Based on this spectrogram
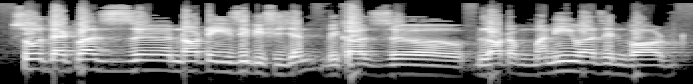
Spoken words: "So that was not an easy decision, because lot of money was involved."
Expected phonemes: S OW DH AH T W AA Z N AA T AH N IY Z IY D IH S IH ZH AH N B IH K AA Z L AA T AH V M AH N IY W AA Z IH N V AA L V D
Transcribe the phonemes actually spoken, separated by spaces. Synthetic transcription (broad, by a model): S OW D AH T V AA Z N AA T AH IY Z IY D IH S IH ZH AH N B IH K AA Z L AA T AH V M AH N IY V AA Z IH N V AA L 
